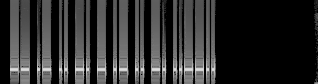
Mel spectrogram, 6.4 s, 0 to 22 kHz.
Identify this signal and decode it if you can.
Morse code, heard as a keyed tone, about 22 wpm, 700 Hz. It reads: MAINTAIN?
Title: Sentences from Top 1000 Words - Review Part 5 - 22wpm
